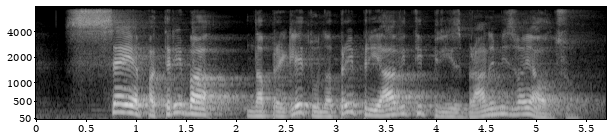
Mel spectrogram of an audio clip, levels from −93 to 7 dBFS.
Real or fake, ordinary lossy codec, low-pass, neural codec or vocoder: real; none; 7.2 kHz; none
